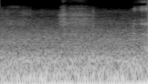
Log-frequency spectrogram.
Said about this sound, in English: I'm in pretty much bumper-to-bumper traffic now. It's one of the joys of living on Long Island. Too many cars.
